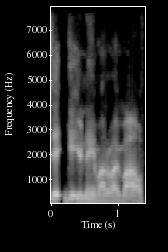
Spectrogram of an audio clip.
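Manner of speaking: ordinary talk, nothing marked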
